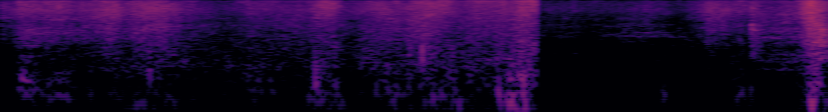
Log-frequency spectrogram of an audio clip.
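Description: A fabric hammock being tugged and shaken by hand: cloth rustling with small clicks, and a dull thump about two and a half seconds in.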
